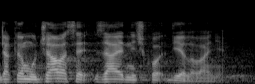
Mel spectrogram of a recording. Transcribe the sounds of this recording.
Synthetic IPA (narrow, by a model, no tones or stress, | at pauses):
d̪aklemut͡ʃaːʋase̞zaːje̞d̪nit͡ʃko̞̰d̪jelo̰ʋa̰ɲḛ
